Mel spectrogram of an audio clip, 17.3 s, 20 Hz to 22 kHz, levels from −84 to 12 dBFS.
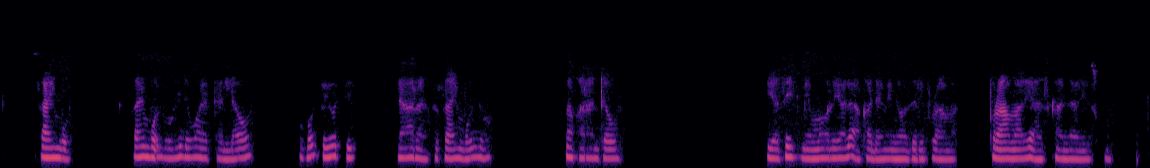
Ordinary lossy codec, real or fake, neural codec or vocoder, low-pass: MP3, 64 kbps; real; none; 7.2 kHz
